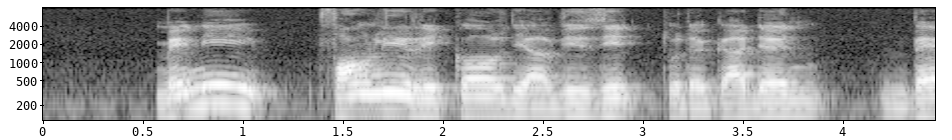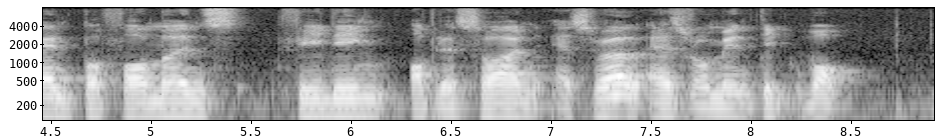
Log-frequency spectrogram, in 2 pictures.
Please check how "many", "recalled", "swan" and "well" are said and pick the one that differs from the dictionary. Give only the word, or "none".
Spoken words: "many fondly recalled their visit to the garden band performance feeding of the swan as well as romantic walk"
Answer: none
